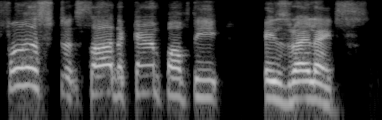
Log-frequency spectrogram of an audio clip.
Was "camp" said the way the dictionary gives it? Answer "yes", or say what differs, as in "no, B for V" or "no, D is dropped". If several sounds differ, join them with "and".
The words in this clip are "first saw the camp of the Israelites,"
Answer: yes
